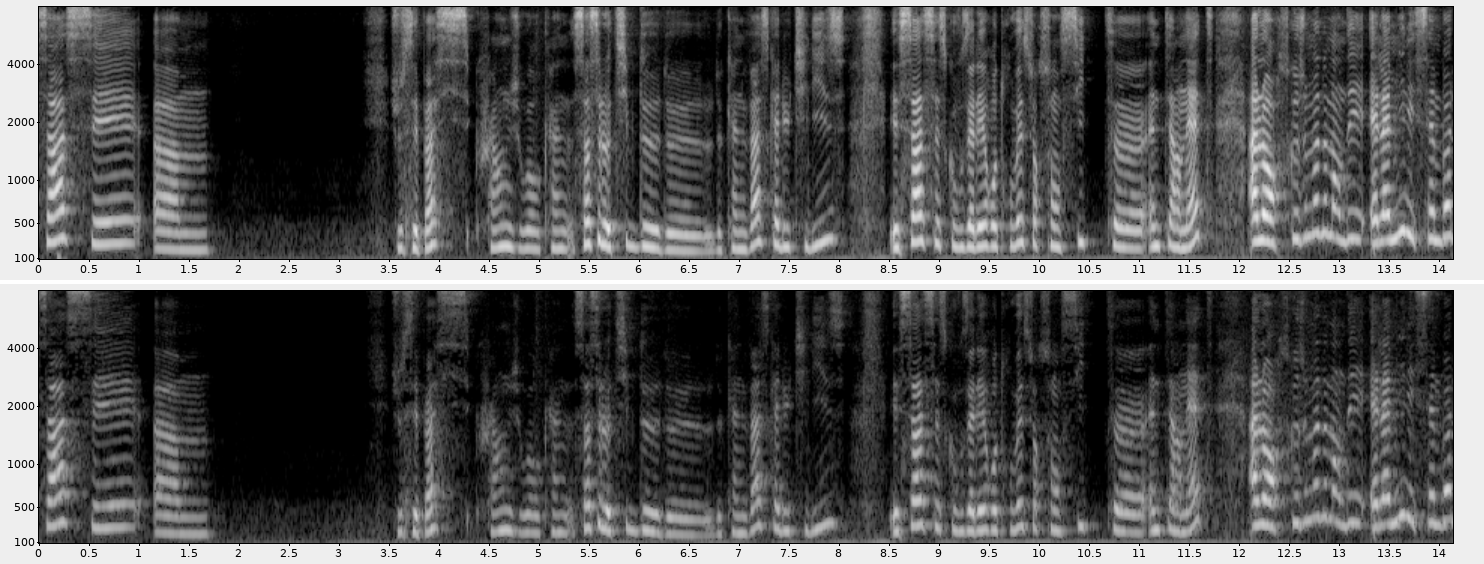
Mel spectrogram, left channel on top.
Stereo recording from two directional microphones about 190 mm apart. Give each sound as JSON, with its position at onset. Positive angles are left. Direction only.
{"t": 0.0, "sound": "speech", "side_deg": 50}
{"t": 3.2, "sound": "speech", "side_deg": 50}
